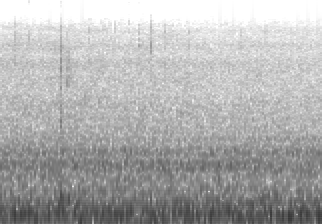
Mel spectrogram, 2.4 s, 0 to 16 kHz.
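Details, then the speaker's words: Chevrolet Malibu driving at about 15 mph, after the wheel bearing was replaced: only soft low road rumble, no howl or whine; the repair worked and the new wheel bearing sounds healthy. "With that being said, I got the wheel bearing fixed, and it actually drives pretty good. It doesn't howl or nothing, so that's good."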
